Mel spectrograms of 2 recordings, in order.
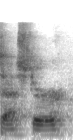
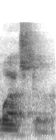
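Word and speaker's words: Leicester: A lot of folks that are not from here, they will pronounce at least Cester, right? But those of us that are native, we always say Lester.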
